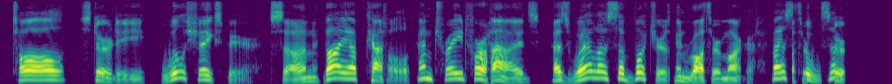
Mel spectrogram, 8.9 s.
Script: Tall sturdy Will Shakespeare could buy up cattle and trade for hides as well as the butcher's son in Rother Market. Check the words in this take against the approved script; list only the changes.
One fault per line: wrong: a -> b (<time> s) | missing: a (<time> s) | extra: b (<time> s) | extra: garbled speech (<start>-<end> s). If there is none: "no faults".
wrong: could -> son (2.7 s)
missing: son (6.7 s)
extra: garbled speech (7.7-8.5 s)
